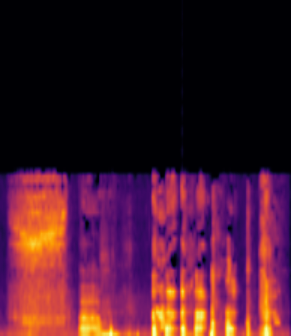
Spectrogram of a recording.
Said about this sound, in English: Sorry. That sounds like you were slurping soup. What the hell was that? Okay. Just inhaling. All right. And then blow it out.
